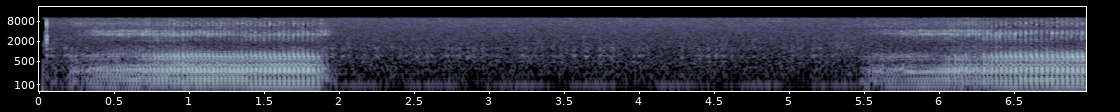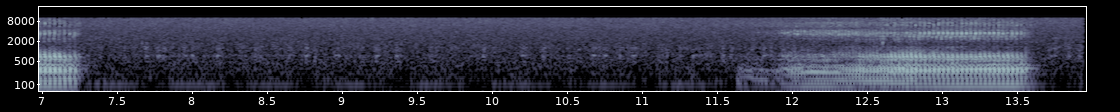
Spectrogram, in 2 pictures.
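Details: Sleeping Boxer dog lying in a position that makes it snore louder, giving three loud rasping snores about two seconds long, spaced roughly five seconds apart, with quiet breathing in between.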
